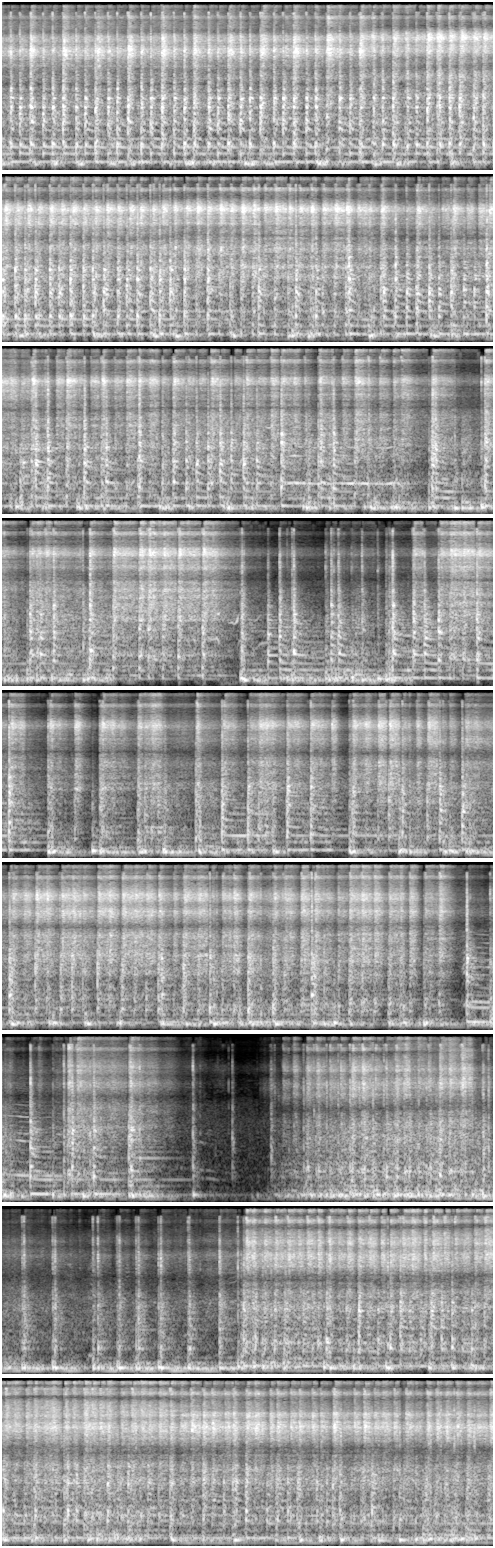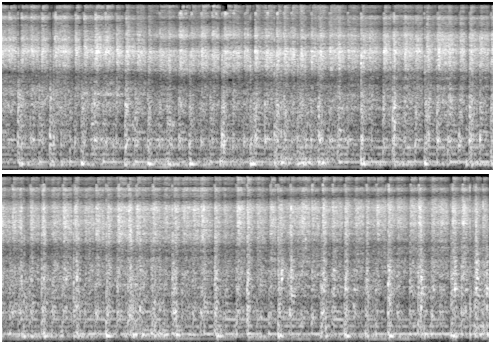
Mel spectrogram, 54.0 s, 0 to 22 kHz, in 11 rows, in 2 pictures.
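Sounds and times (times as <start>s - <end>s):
music with busy drum beat: 0.0s - 53.9s.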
